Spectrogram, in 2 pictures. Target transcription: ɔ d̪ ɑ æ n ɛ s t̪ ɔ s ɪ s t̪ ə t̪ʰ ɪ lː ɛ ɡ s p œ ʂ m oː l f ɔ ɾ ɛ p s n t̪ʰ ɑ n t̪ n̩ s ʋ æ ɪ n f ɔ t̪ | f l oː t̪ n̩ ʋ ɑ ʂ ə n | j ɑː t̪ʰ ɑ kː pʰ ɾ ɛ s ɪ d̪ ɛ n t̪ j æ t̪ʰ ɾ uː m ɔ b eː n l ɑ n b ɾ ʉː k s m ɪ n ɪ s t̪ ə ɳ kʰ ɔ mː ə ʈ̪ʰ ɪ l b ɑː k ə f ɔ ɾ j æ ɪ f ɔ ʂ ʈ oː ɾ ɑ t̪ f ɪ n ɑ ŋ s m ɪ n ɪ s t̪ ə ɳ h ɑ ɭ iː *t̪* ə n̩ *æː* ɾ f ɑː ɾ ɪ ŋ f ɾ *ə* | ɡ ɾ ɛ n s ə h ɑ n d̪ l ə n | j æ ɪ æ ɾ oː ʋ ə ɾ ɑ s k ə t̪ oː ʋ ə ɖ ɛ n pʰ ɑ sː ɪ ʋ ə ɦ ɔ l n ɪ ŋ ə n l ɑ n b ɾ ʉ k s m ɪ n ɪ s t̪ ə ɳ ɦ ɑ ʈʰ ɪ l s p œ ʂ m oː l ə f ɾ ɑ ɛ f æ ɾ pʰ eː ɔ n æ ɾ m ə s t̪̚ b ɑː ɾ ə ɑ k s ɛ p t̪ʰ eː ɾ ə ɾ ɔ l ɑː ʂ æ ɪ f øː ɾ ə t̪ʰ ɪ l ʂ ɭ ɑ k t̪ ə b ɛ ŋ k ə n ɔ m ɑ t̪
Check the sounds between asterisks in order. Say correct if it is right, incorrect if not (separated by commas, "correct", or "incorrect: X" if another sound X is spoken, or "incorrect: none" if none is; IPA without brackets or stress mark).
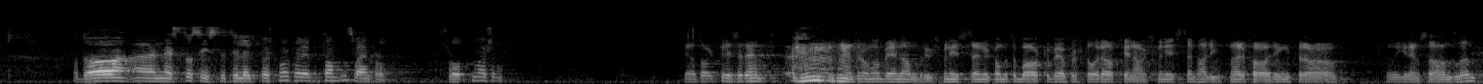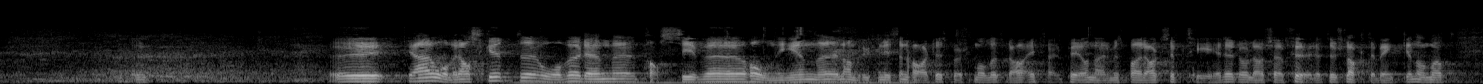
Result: correct, incorrect: æ, incorrect: ɑ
